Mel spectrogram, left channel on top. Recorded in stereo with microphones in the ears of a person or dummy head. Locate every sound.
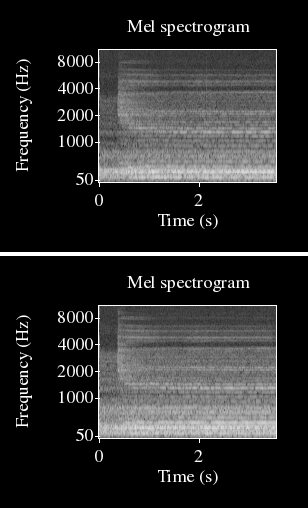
0.4 s singing: 85° right, 4 m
